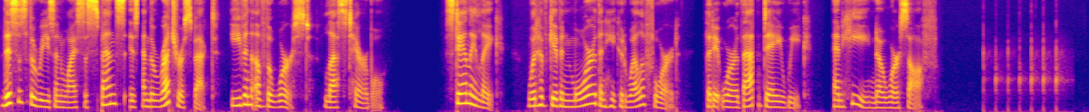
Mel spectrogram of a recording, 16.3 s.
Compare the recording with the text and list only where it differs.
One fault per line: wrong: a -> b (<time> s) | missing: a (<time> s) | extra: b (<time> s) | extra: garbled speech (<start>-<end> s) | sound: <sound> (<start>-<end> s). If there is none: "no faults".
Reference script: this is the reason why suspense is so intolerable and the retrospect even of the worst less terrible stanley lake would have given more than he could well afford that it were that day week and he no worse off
missing: so intolerable (2.1 s)
sound: dropout (11.3-11.4 s)
sound: thud (14.7-16.1 s)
